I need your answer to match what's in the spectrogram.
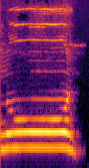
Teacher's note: জিহ্বার আগা তার উপরের তালুর সঙ্গে লাগিয়ে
